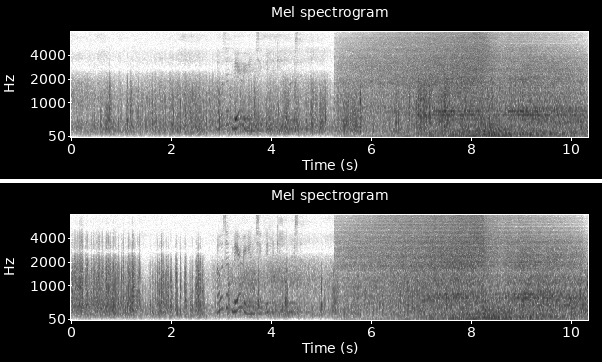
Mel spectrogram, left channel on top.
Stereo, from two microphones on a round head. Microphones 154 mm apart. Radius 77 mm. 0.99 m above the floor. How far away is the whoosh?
About 5.5 m.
